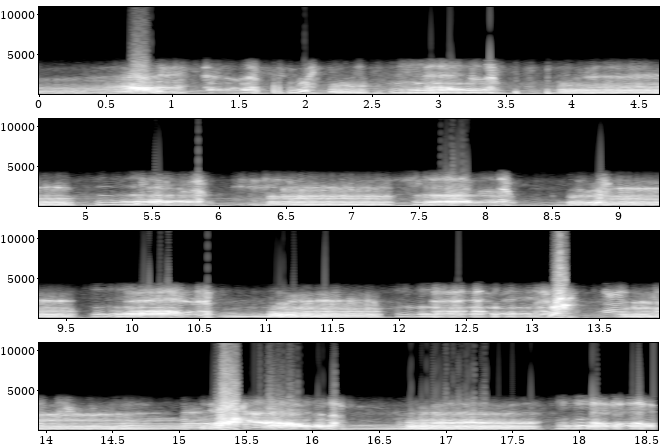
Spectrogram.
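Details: Two pet dogs squabble over a big bone: the female holding it in her mouth growls continuously to guard what's hers, a harmonic, goat-like rasp broken into pulses, while the other dog adds sharp barks.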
